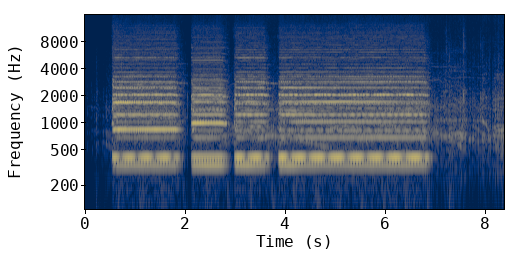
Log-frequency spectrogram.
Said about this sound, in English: That is gone. Walker Buchanan. A solo blast. It is now 15-6 and a 9-run bottom of the eighth inning. Cue …, cue the horn here at Winterfield.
